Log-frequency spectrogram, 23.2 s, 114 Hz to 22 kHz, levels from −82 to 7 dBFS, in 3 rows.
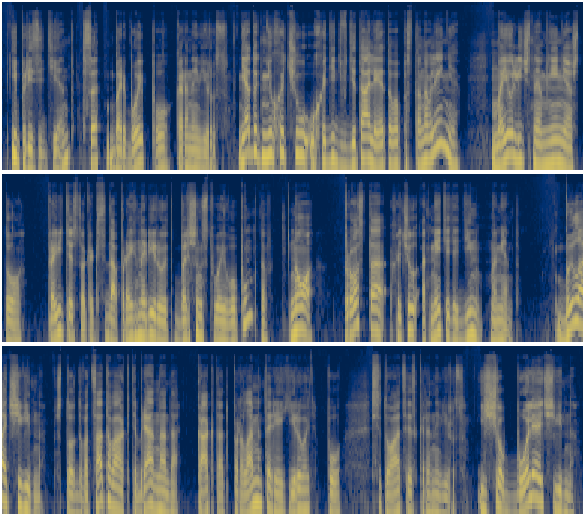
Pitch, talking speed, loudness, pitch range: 130 Hz, 125 wpm, -18 LUFS, 110-155 Hz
